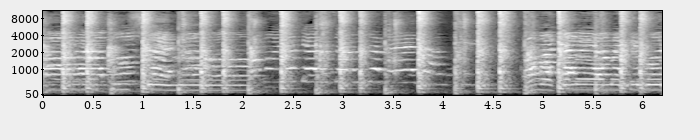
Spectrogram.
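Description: A group of children singing a praise song together, clapping their hands in a steady rhythm several times a second.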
